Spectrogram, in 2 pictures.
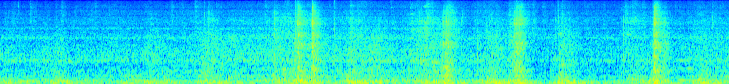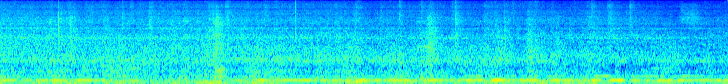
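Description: Airport subway train running between stations: a steady low rumble with occasional knocks and rattles, and a steady low hum that sets in about halfway through.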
